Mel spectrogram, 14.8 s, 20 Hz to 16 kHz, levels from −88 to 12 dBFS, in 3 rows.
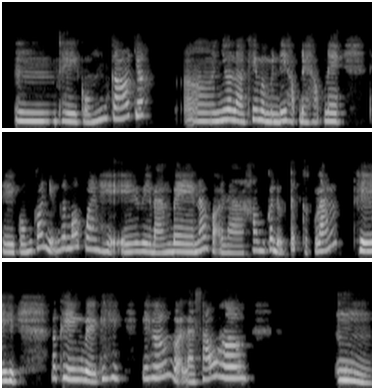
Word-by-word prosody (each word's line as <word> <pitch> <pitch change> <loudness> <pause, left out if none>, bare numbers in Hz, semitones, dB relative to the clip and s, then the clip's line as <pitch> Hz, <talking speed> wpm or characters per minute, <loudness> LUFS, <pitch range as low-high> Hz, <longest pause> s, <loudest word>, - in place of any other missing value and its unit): Ừm, 245 -2 +1
thì 235 -2 0
cũng 250 +9 -2
có 320 +3 +1
chớ. 400 - +3 0.5
Ờ, 245 0 -3
như 280 +3 +3
là 250 -4 +2
khi 290 +4 -2
mà 275 -2 +3
mình 230 -1 +2
đi 255 - +3
học 230 -4 -4
đại 235 -2 0
học 220 +3 -9
nè, 240 -1 +2 0.5
thì 220 -1 +1
cũng 220 +3 -2
có 340 +4 -2
những 265 -5 -2
cái 320 - -3
mối 350 +3 -1
quan 300 -4 -2
hệ 235 -1 -1 0.4
về 235 -1 +2
bạn 210 +1 -1
bè 225 -1 +2
nó, 290 +7 0
gọi - - -3
là, 195 -1 -6
hông 260 -2 -4
có 295 - -1
được 250 - 0
tích 155 +1 -4
cực - - -12
lắm, 270 - 0 0.3
thì 250 -1 +6 0.5
nó 330 - -4
thiên 295 -3 +4
về 240 -4 +5
cái 320 +1 -2 0.3
cái 315 0 -2
hướng, 345 +5 0
gọi - - +2
là, 225 - 0
xấu 300 +10 -1
hơn 330 0 +6 1.2
ừm. 250 -8 +3
255 Hz, 195 wpm, -22 LUFS, 230-305 Hz, 1.2 s, thì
